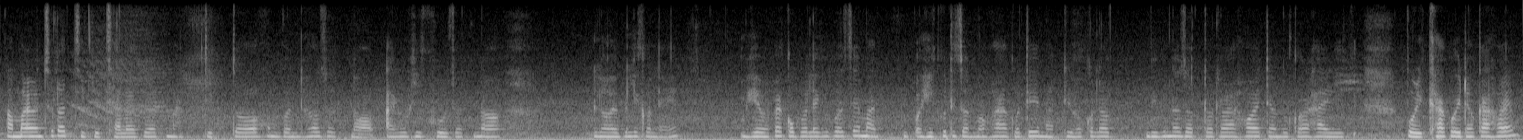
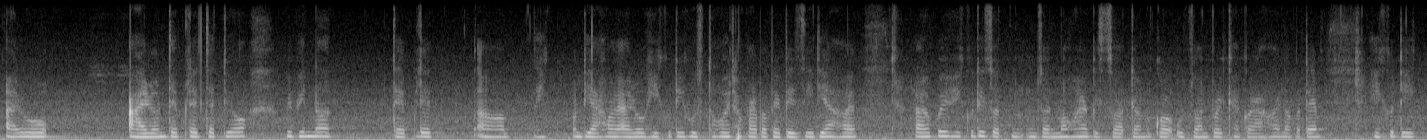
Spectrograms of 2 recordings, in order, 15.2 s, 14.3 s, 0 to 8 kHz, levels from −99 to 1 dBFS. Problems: constant background noise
